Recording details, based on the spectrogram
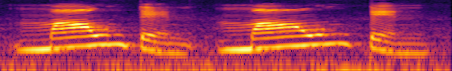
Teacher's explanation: माउंट मतलब ऊपर चढ़ रहा है, फिर टेन बोल रहे हैं तो थोड़ा नीचे आ रहा है ना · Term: रिदम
